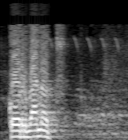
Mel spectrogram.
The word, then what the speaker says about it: korbanot: algo que le han dado por llamar corbanot pronuncian conmigo corbanot Qué son los corvanotes son los sacrificios vamos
